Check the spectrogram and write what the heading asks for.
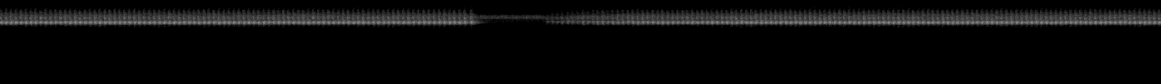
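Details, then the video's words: A shrill, high, unbroken grasshopper trill with a regular pulse of about four per second and no music. A single brief dropout near five seconds is followed by the sound gradually returning to full loudness. "3 Hours of Grass Hopper Sounds"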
